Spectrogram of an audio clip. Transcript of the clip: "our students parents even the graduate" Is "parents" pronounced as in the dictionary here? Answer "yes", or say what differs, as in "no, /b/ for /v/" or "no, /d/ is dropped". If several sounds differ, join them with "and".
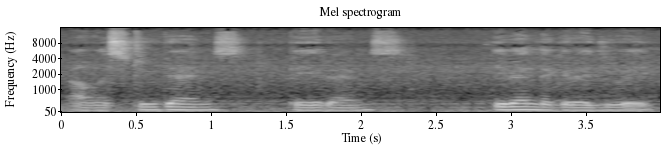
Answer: yes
